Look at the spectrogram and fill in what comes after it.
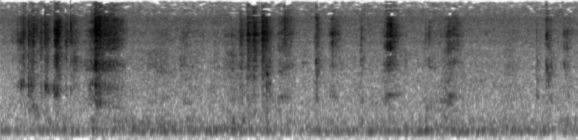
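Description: Two people chewing giant puffed cheese snacks: quiet, irregular crunches.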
